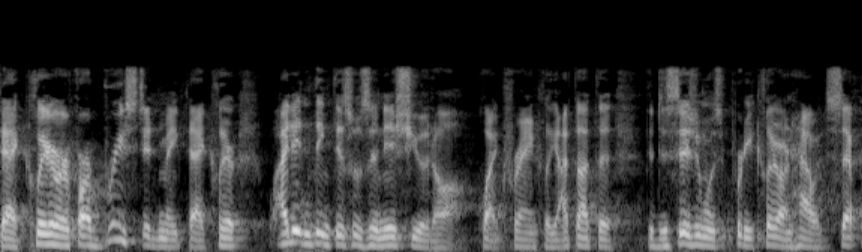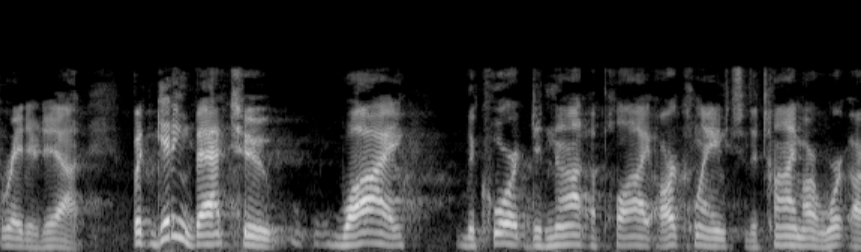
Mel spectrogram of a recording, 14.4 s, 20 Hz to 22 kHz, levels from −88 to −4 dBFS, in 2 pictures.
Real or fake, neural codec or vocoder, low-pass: fake; codec, 16 kHz, 4 kbps, FreqCodec, larger model; 7.2 kHz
